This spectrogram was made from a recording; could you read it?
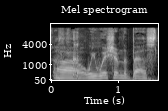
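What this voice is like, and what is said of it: Sarcastic tone. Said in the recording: “I'm saying that sarcastically.”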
